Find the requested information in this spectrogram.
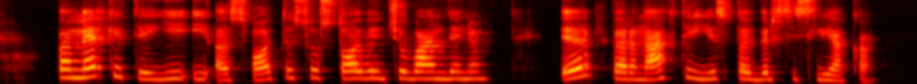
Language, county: Lithuanian, Vilnius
